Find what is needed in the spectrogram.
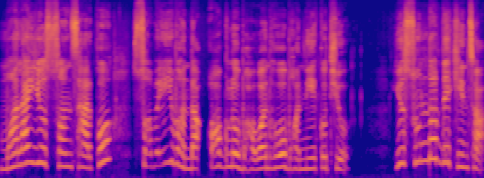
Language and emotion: Nepali, surprised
